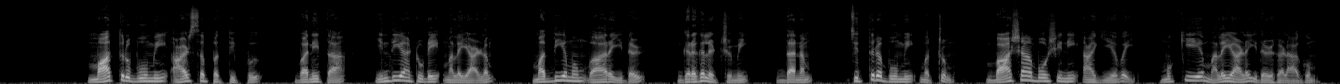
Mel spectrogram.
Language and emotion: Tamil, neutral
